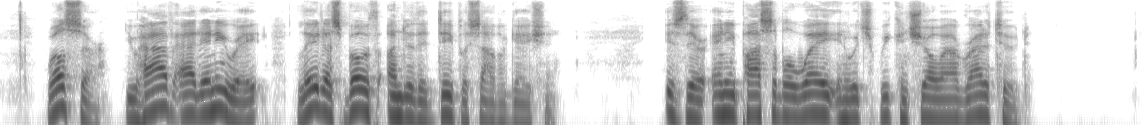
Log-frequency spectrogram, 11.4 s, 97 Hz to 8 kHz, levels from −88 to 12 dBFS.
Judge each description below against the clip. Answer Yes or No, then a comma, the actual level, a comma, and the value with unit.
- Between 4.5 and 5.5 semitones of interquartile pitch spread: No, average, 3.7 semitones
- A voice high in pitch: No, low, 130 Hz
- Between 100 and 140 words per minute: Yes, slow, 135 wpm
